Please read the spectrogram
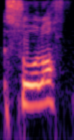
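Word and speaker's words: Sørloth: Sorloth, is that how you say his name? – Yeah.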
